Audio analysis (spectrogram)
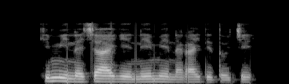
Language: Kalenjin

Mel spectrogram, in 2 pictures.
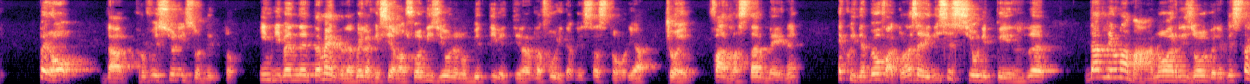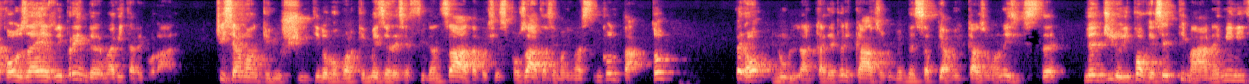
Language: Italian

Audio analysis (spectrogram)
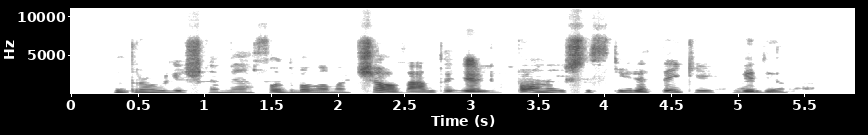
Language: Lithuanian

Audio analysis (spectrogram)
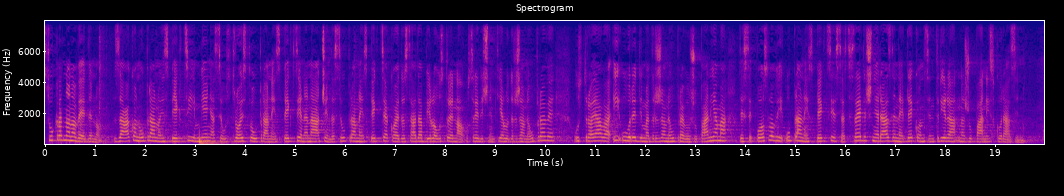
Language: Croatian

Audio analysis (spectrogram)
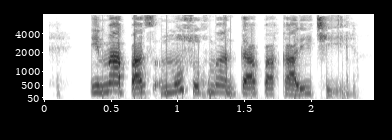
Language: Arequipa-La Unión Quechua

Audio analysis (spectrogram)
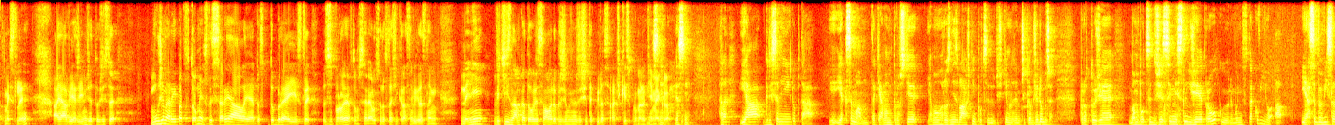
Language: Czech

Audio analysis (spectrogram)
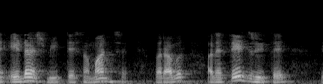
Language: Gujarati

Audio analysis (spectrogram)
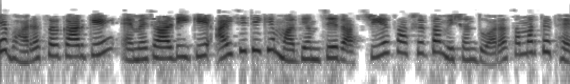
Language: Hindi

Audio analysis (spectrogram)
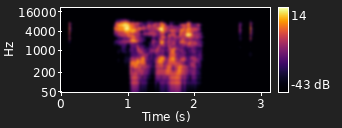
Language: Laz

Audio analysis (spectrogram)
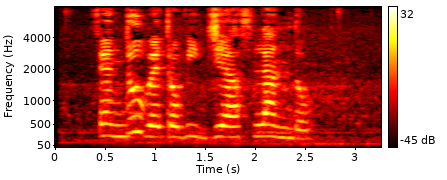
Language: Esperanto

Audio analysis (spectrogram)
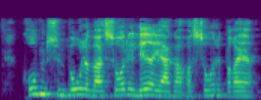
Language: Danish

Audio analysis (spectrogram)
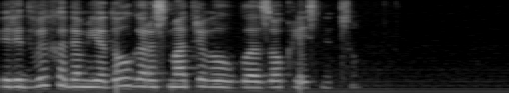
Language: Russian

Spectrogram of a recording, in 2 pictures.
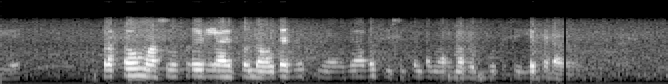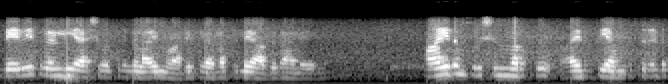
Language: Malayalam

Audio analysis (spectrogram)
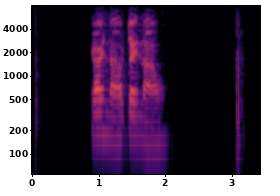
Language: Thai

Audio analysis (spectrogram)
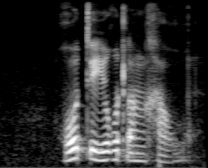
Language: Northern Sotho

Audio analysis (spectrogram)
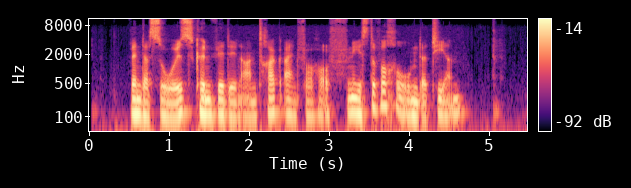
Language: German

